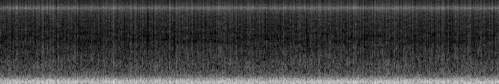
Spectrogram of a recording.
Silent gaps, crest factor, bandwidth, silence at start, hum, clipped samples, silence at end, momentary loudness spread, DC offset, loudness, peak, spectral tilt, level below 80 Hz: none; 16 dB; over 20 kHz; 0 s; none; under 0.1%; 0 s; 1 LU; under 0.1%; -20 LUFS; 0 dBFS; -7.5 dB/octave; -22 dBFS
